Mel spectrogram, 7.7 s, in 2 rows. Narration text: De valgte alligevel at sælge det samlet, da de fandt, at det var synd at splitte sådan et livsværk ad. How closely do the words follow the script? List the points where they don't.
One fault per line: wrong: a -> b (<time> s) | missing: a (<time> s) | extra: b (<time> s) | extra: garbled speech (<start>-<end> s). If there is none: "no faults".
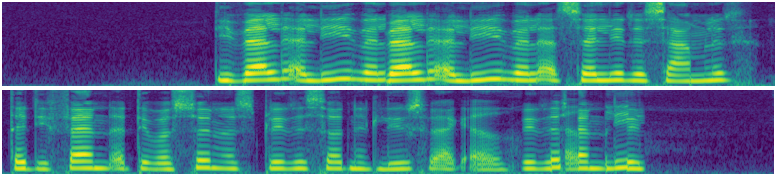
extra: valgte alligevel (1.9 s)
extra: garbled speech (6.5-7.1 s)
